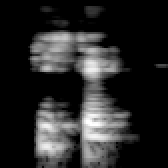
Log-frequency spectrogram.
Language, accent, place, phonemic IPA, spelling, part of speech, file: French, France, Lyon, /pis.te/, pister, verb, LL-Q150 (fra)-pister.wav
- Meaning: 1. to track (an animal) 2. to track (a person)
